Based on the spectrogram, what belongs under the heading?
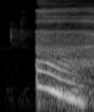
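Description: A faint, brief intake of breath, then a long, audible exhale that turns into a voiced sigh, its pitch sliding steadily downward, taken as a deep breath with eyes shut to release tension. No one speaks.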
